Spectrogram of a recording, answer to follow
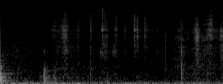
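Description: Quiet handling of paper and a small tool on a desk: faint rustle of cardstock with a couple of light clicks, about half a second in and again near the end.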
